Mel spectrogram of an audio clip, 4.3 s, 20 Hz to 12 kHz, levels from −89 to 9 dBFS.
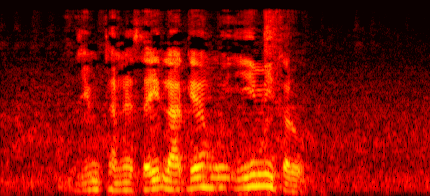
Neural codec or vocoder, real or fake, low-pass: vocoder, 22.05 kHz, 80 mel bands, Vocos; fake; 9.9 kHz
